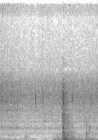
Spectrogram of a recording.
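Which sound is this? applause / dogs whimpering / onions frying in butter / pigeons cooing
onions frying in butter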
